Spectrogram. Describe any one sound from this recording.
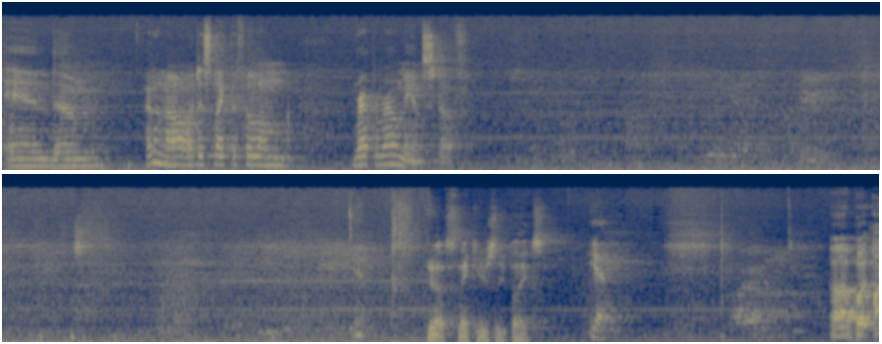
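A young woman talks calmly and cheerfully nearby.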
